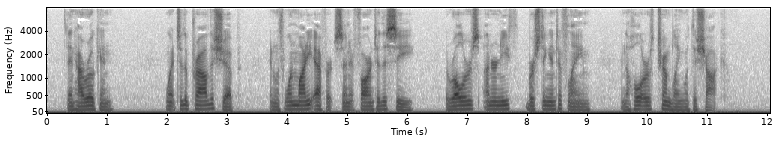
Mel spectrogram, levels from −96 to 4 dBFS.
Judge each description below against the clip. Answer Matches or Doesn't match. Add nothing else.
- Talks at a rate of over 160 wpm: Matches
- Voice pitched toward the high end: Doesn't match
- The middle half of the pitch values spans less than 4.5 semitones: Matches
